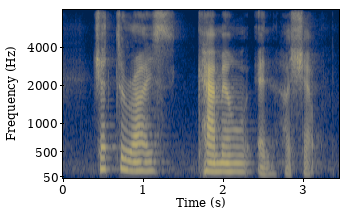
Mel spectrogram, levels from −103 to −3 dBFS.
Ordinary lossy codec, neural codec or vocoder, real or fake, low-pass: none; none; real; none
